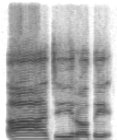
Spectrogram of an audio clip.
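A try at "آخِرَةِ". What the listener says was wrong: Titiknya di atas. Ajiroti aja. Akhiroti bukan ajiroti. Kho itu.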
